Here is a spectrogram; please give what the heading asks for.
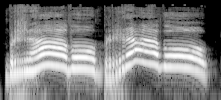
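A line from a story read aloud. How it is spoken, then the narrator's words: Crowd shouting. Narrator (Russian): кричали зрители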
